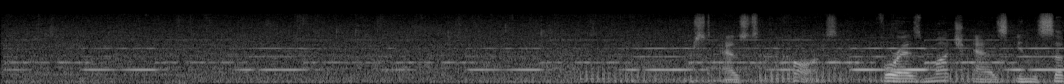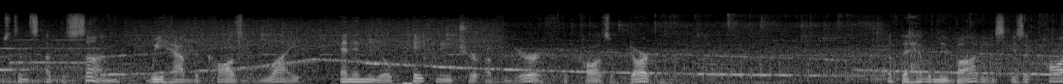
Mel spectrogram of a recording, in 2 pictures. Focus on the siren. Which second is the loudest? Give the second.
9 s.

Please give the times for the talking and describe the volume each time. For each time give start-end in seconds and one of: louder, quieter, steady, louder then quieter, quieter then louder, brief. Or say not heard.
6.9-17.4 steady
19.4-21.2 brief.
